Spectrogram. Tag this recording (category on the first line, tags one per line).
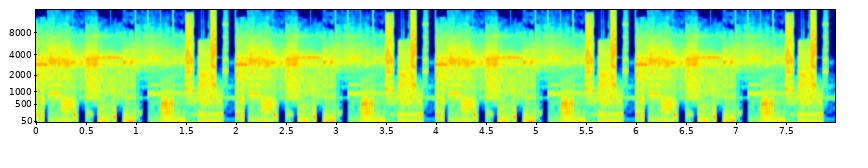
Instrument samples > Percussion
Samples
Drum
Weird
Loopable
Underground
Alien
Ambient
Loop
Industrial
Packs
Dark
Soundtrack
